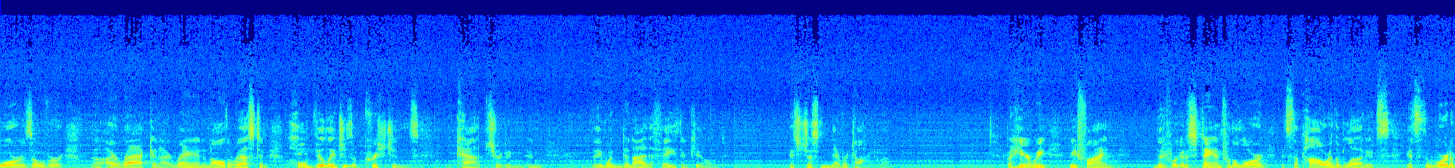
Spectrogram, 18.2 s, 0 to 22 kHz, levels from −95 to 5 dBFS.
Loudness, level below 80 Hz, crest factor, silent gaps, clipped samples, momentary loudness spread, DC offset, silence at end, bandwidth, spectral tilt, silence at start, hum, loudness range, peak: -34 LUFS; -58 dBFS; 22 dB; none; under 0.1%; 18 LU; under 0.1%; 0 s; over 20 kHz; -4 dB/octave; 0 s; none; 6 LU; -12 dBFS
